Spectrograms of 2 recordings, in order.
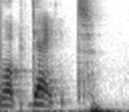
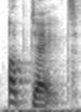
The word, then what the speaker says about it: update: The first one we have is to update. Update. So the stress goes on that second syllable, to update. If you put it on the first syllable, update, it becomes a noun.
